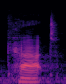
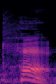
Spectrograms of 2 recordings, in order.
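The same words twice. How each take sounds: First: The vowel is low, open and front. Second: The vowel is raised with a tenser tongue. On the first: This is how most English accents say it. "in most accents of English, the vowel sound in words like" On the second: This is the Northern Cities Shift pronunciation. "pronounced with a little bit tenser tongue and sounds like"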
